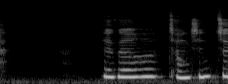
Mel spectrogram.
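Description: A young woman cries out loudly in distress.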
